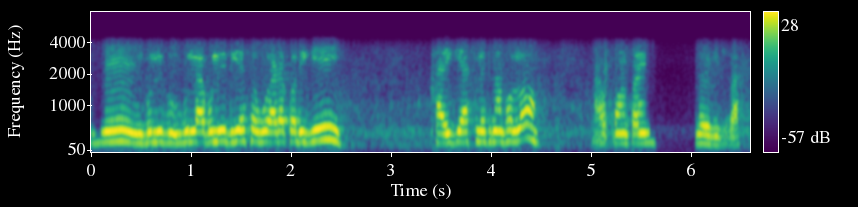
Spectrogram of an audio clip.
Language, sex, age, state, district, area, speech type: Odia, female, 45-60, Odisha, Angul, rural, conversation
